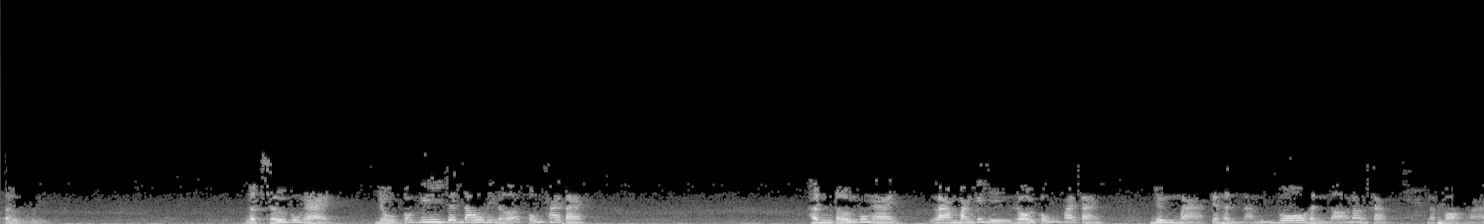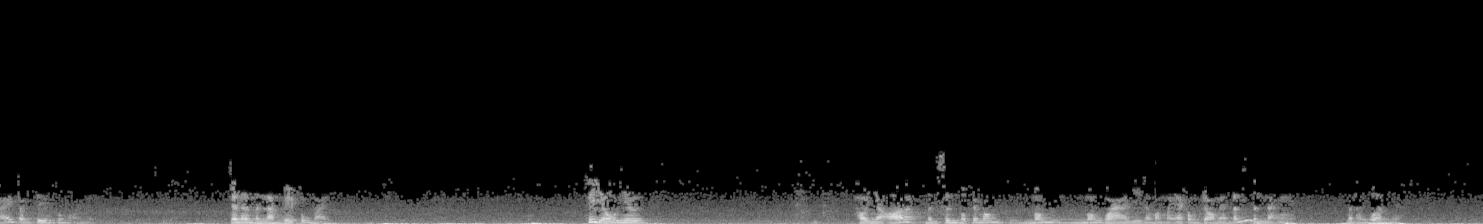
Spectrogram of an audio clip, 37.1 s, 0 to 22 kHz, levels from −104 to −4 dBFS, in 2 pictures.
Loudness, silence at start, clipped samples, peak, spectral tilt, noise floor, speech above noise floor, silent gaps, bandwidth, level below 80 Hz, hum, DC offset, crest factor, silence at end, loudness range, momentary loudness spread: -25 LUFS; 0 s; under 0.1%; -6 dBFS; -6.5 dB/octave; -47 dBFS; 23 dB; none; 4.5 kHz; -34 dBFS; none; under 0.1%; 20 dB; 0 s; 8 LU; 22 LU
